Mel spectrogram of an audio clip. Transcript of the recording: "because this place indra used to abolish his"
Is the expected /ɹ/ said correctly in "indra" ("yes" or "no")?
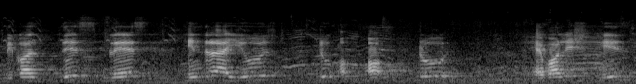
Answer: yes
